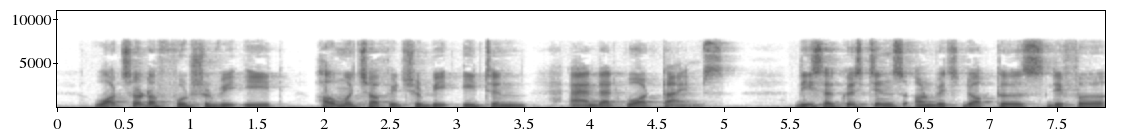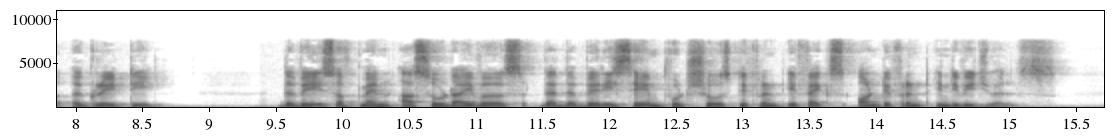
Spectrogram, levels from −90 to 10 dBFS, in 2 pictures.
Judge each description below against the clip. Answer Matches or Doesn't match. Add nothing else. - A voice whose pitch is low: Matches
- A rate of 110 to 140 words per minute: Doesn't match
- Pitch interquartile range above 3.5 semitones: Doesn't match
